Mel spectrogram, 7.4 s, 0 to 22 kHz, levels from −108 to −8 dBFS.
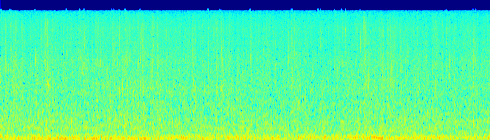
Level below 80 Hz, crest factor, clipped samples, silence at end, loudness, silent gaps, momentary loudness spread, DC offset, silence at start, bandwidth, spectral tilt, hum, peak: -46 dBFS; 18 dB; under 0.1%; 0 s; -39 LUFS; none; 2 LU; under 0.1%; 0 s; 17 kHz; -2.5 dB/octave; none; -22 dBFS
